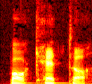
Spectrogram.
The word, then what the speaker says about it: Barchetta: So certainly, I would say that something like a little Barchetta, have I pronounced that right? – Barchetta.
